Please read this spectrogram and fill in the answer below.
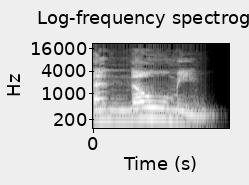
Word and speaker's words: النوم: Note we said النوم without تنوين in sound. Instead just E sound, single كسرة. This is because the word نوم has L sticking to it.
